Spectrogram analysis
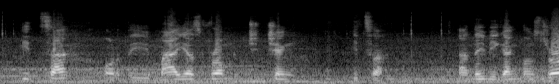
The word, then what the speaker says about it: Chichen Itza: not chicken pizza like Americans say. It's Chichen Itza. 3 words together.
